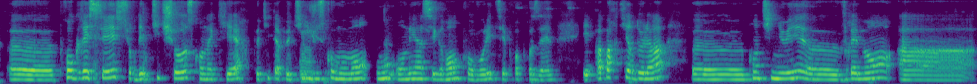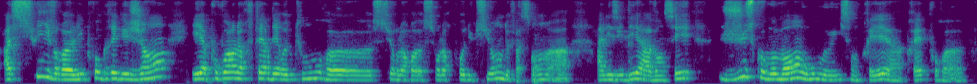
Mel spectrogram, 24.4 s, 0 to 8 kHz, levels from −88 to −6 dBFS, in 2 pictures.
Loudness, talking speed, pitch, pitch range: -28 LUFS, 175 wpm, 190 Hz, 175-210 Hz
